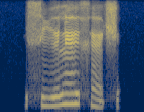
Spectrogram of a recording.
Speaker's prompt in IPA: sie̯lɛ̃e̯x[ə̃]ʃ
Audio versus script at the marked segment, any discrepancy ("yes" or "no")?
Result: yes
